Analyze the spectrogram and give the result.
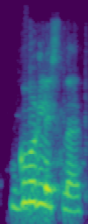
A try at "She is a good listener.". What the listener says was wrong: She is a good. का बाद रुको मत. She is a. Then you are thinking ऐसे मत रुको. She is a good listener. If you find the sentence long, a good listener. का बाद मत रुको. She is का बाद थोड़ा रुक सकता है. She a good listener एक साथ होगा.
